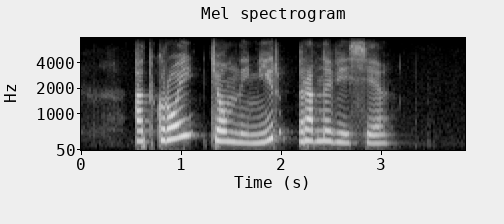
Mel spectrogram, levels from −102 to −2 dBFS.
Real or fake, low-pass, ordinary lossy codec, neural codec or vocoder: real; 7.2 kHz; Opus, 24 kbps; none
